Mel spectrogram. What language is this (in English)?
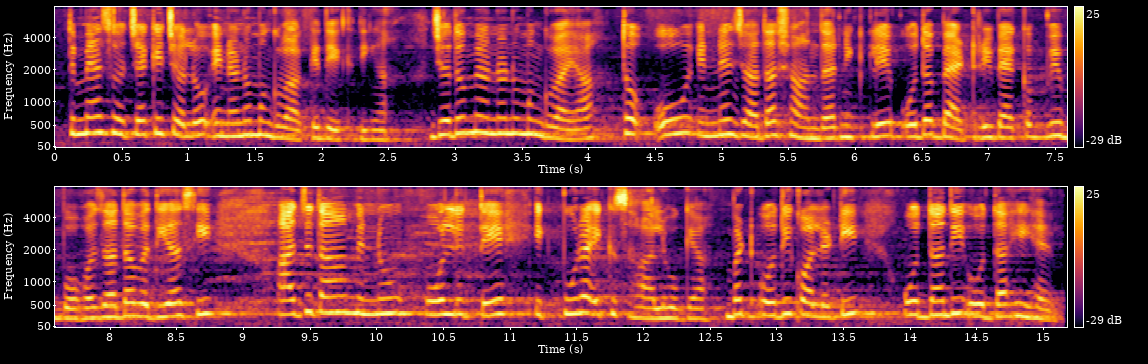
Punjabi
